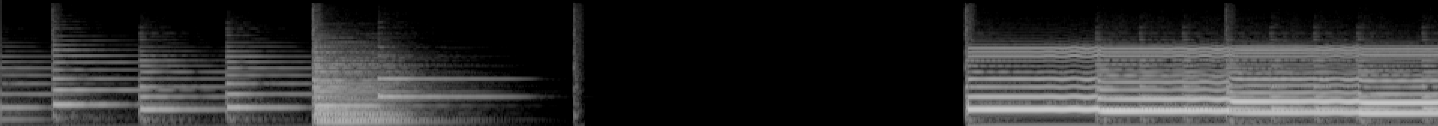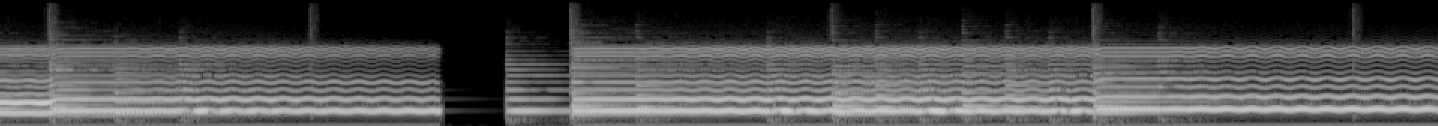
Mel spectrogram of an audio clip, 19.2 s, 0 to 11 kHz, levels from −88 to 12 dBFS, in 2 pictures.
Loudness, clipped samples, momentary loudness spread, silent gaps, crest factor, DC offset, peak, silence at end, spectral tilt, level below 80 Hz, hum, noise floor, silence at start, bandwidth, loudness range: -16 LUFS; under 0.1%; 15 LU; 4.14-6.42 s; 14 dB; under 0.1%; -2 dBFS; 0 s; -7 dB/octave; -48 dBFS; none; -54 dBFS; 0 s; 5.6 kHz; 14 LU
